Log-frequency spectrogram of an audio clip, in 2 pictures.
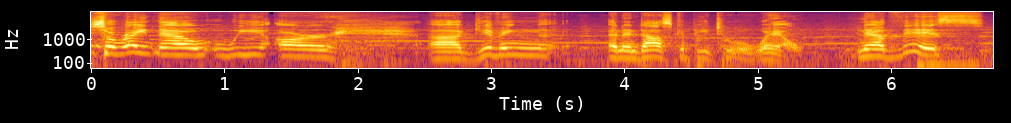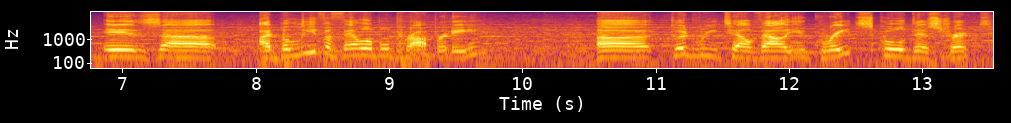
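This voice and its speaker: Music plays behind a man speaking at a high pitch with lively intonation. His pace is very slow. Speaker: actor. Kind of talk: comedic theme park guide spiel. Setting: outdoors.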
